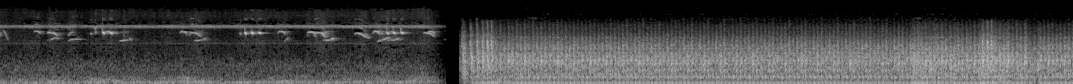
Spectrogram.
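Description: Birds chirping in short repeated calls over a thin steady high whine. After a brief dropout, a small motor on the miniature model tractor runs steadily as the tractor drives over sand.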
